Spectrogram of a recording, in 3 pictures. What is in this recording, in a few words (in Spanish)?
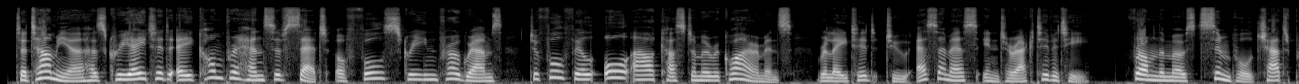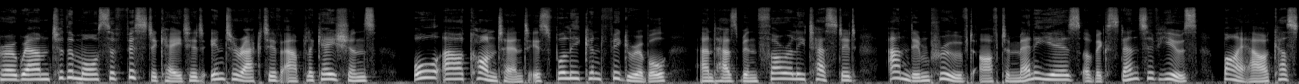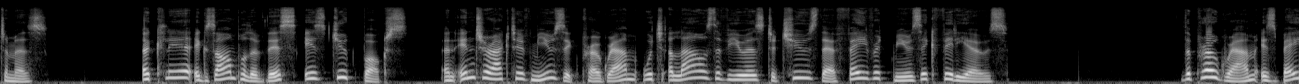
locutora inglesa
